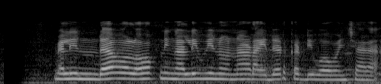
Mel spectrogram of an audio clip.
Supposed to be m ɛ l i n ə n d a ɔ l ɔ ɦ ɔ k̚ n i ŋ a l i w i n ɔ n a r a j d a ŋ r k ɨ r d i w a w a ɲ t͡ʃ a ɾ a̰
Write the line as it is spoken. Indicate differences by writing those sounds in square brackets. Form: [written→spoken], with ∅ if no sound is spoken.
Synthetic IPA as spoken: m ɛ l i n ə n d a ɔ l ɔ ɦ ɔ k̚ n i ŋ a l i w i n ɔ n a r a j d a [ŋ→∅] r k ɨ r d i w a w a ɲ t͡ʃ a ɾ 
